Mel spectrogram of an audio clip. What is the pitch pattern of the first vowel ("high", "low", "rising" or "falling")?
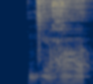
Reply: low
